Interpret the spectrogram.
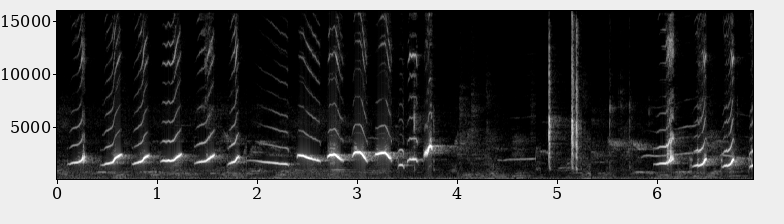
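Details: Female white-rumped shama stimulating males: a long chain of loud upswept whistles repeated about three or four per second, a pause with a few sharp clicks and a soft note, then the whistles resume.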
